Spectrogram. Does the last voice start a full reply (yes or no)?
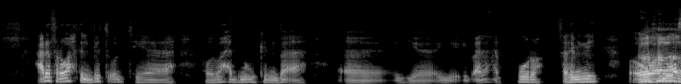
yes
